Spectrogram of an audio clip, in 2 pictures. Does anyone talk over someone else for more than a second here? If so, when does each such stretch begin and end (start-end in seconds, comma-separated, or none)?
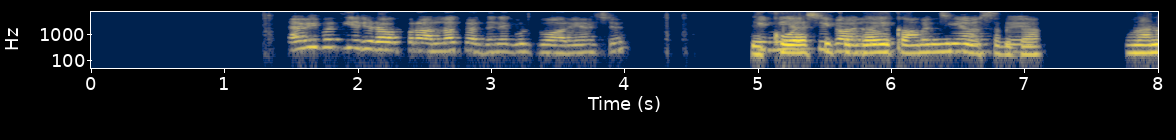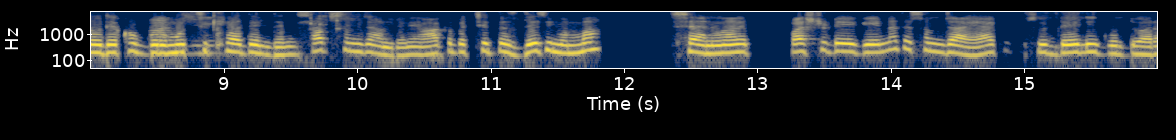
5.0-7.0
